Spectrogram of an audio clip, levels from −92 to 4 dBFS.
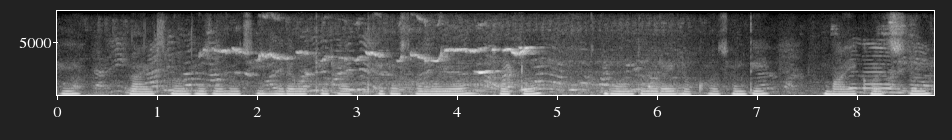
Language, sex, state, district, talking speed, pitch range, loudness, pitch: Odia, female, Odisha, Sambalpur, 75 wpm, 230-245 Hz, -17 LUFS, 240 Hz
